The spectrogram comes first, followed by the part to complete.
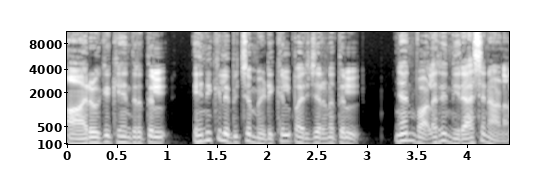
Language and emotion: Malayalam, sad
